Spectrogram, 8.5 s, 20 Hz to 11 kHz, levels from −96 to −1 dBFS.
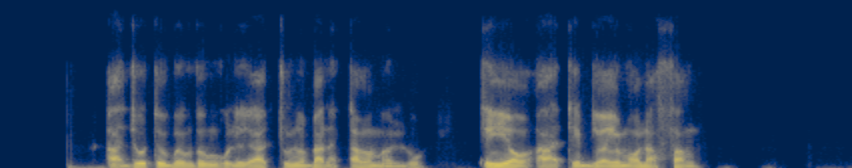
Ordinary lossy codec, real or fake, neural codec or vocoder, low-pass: Opus, 32 kbps; fake; codec, 16 kHz, 1 kbps, FreqCodec, larger model; 7.2 kHz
